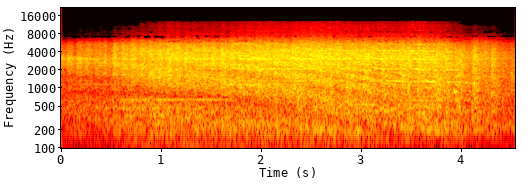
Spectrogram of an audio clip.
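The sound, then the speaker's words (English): A freight train rolls past on the rails, a loud, steady roar of wheels and cars filling the whole stretch without letup. No voices are heard. “Yes, the familiar freight train is probably your best friend when it comes to helping you enjoy your car on the public highways.”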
